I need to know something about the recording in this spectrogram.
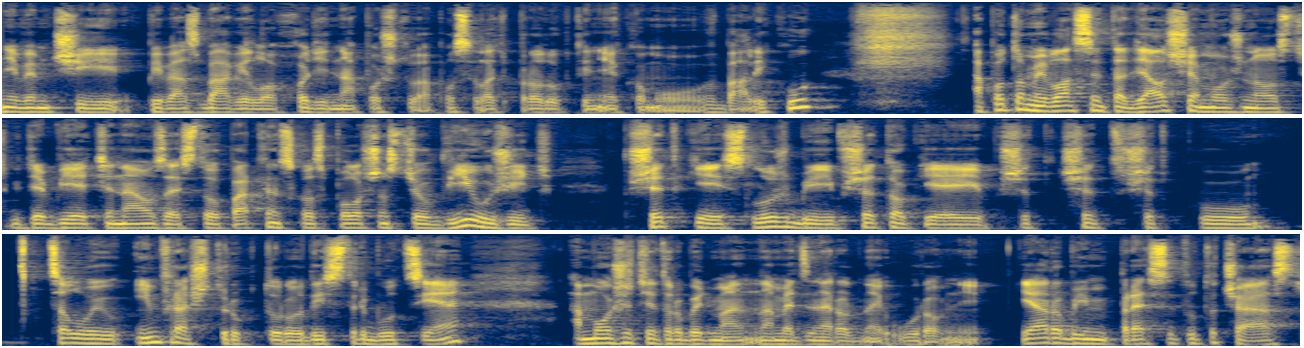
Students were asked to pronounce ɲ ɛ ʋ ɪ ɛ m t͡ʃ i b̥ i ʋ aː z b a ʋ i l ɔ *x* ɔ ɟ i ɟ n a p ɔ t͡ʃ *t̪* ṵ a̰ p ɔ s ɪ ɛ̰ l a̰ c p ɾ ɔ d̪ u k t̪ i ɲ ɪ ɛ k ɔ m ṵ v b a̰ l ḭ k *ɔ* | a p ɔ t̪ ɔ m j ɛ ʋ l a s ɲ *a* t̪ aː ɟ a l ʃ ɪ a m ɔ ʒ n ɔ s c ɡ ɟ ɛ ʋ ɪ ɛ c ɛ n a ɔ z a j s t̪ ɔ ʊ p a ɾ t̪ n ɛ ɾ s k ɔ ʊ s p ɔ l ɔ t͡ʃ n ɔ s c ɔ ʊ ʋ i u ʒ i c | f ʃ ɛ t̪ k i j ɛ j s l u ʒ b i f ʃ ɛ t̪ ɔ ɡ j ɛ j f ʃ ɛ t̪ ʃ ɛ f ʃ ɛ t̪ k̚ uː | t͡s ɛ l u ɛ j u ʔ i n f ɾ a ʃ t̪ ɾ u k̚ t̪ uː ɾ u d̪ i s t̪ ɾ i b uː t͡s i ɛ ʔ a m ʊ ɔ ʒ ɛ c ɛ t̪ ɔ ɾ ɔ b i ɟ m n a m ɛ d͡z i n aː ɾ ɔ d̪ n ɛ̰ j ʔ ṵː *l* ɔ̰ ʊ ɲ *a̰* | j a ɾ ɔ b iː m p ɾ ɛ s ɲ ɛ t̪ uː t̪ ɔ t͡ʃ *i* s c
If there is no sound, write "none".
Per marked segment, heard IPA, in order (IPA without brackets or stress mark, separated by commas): x, t̪, u, ɛ, ɾ, ḭ, a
